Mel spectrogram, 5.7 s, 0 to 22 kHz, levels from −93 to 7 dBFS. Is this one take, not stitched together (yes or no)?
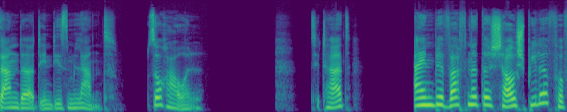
yes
